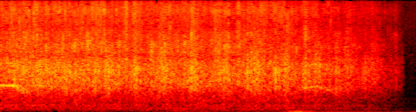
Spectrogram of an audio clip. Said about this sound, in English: Now, there's very little applause because the vast majority of the delegates walked out because they're cowards.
